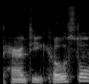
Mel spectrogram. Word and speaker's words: Pentecostal: Sometimes I slip up and say Pentecostal, and I'm like, it's not a penny, it's penty. I'm pretty sure that's the correct Webster's way of pronouncing it. It's penny, like quarter, nickel, dime, penny.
